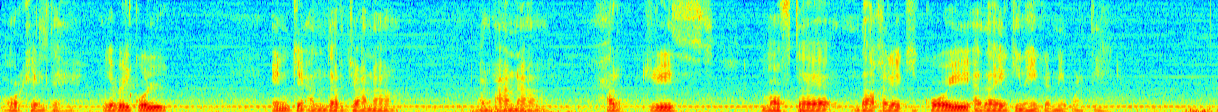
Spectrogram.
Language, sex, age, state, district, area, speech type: Urdu, male, 18-30, Delhi, Central Delhi, urban, spontaneous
